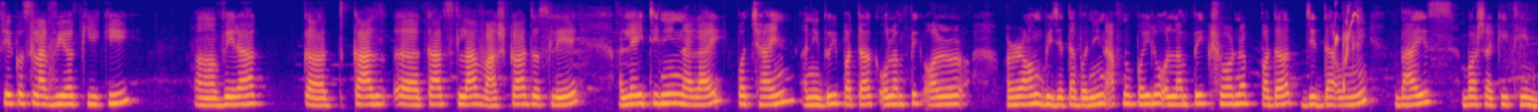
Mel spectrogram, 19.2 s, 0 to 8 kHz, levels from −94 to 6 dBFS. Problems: constant background noise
